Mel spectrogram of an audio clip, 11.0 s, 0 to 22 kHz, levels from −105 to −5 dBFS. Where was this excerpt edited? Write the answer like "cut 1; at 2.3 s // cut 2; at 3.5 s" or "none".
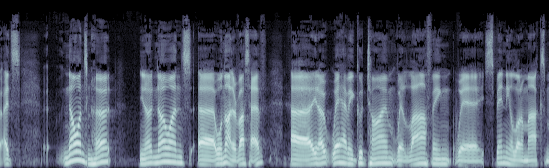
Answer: cut 1; at 1.8 s // cut 2; at 9.7 s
